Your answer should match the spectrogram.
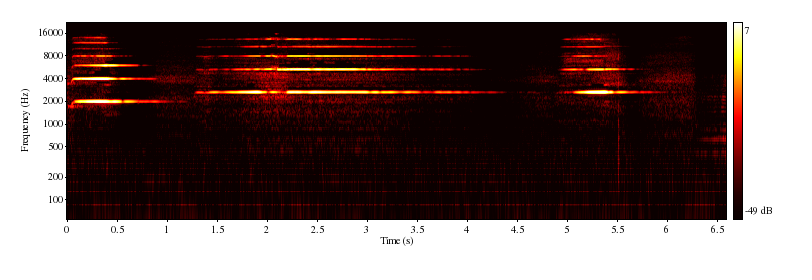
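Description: Violin alone playing sparse, very high notes: a short high note at the start, then one long note held about two seconds, then another brief high note near the end, with quiet gaps between.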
